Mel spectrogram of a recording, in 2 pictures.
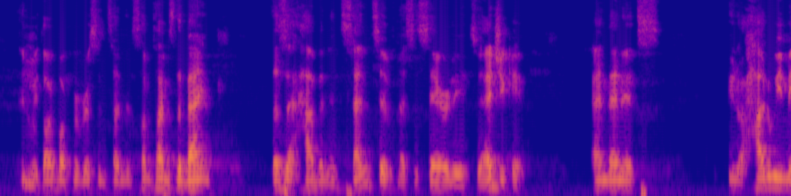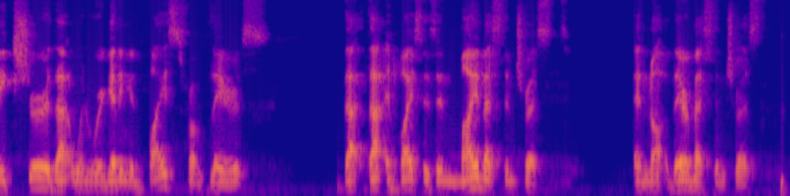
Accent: Lebanon; I grew up in Lebanon.

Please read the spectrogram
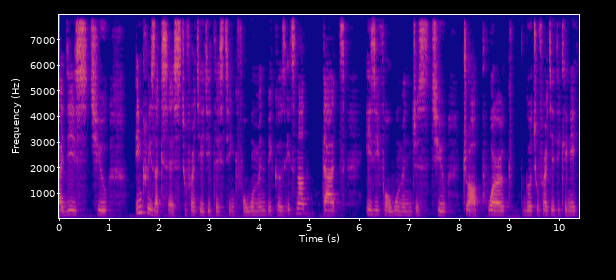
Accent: France; I'm originally from Algeria.

